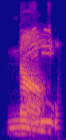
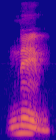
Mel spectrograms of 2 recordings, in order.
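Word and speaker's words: Name: Introduction में सबसे पहले हम पढ़ेंगे नाम, नेम। ये जर्मन में इसको नेम नहीं प्रोनाउंस करना, नामे।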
